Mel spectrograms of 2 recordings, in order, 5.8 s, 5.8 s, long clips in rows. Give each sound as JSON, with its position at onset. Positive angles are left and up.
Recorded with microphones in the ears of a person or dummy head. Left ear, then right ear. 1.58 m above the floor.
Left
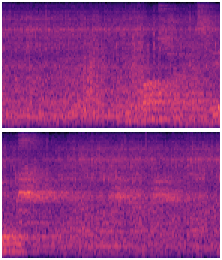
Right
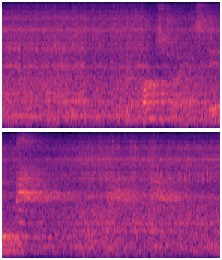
{"t": 1.5, "sound": "a man speaking", "side_deg": -45, "distance_m": 2.5}
{"t": 3.1, "sound": "a bird", "side_deg": -65, "distance_m": 2.0}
